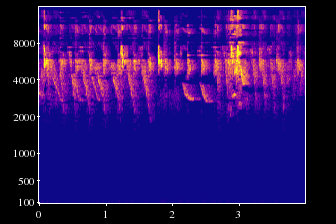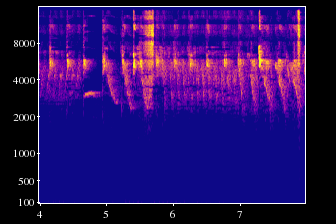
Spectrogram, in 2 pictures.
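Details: Lovebird in the ngekek style, a long trilling song prized in bird-song contests and as a tutor for other songbirds, pouring out rapid high chattering downslurred notes almost without pause, briefly broken near five seconds, over a steady low hum.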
